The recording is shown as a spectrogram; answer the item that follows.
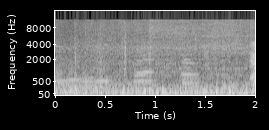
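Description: Water from a garden hose hissing and sizzling as it hits still-hot lava in a stone fire pit, throwing up steam. A few faint held notes of background music sit under it.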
